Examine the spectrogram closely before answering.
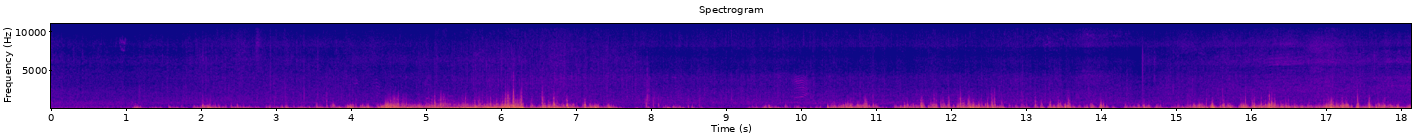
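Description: Wind gusts roar against the microphone outdoors.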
